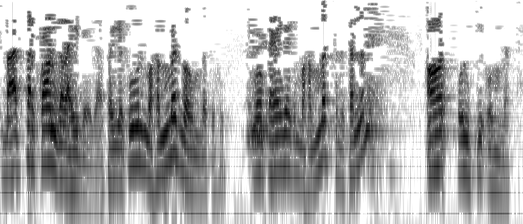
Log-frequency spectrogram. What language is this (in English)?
Urdu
